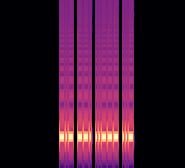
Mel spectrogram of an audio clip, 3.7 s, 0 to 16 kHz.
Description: Morse code, heard as a keyed tone, about 40 wpm, 700 Hz. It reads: KG2U
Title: USA Call Signs - 4 Characters - 3x Character Spacing - 40wpm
